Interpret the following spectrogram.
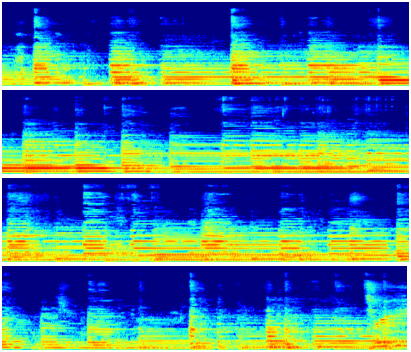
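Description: Acoustic guitar strummed in a steady rhythm, playing the instrumental introduction of a folk song before the vocal comes in.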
